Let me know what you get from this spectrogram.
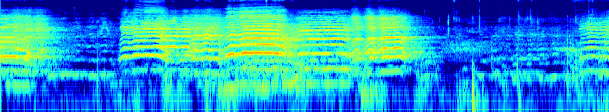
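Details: A farm goat gives a short bleat, then one long, trembling, nasal bleat lasting about two seconds. A quieter pause follows, and another cry starts at the very end.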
